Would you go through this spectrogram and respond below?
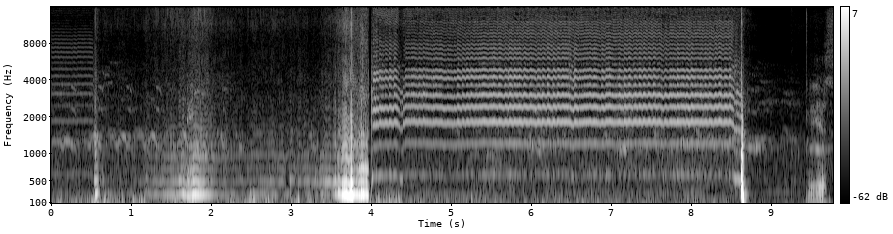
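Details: A Syrphus hoverfly in Scotland sits on a camera after landing and makes a strange, steady, droning buzz rich in overtones for about four and a half seconds, cut off by a sharp click, with rustling before it.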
